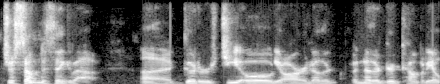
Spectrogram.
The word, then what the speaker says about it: Goodr: would recommend looking into a company called Gooder. It's spelled Goodr, and they kind of launched as a company making sunglasses for running.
